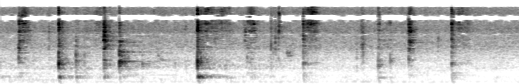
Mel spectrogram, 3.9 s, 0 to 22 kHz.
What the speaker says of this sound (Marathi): आपल्याला 1 ते 2 मिनिट चांगले हे तेलामध्ये परतून घ्यायचं आहे सगळं।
